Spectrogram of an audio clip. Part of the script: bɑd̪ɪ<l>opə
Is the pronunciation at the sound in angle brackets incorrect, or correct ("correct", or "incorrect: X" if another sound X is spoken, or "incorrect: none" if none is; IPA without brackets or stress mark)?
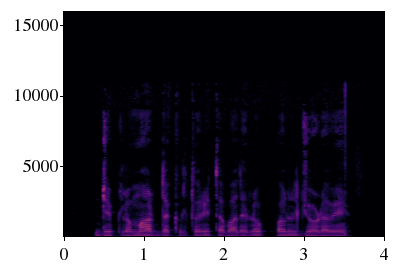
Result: correct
